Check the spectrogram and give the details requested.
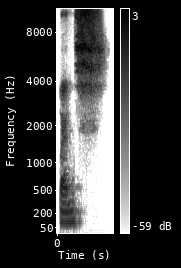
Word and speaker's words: flange: Bacanya beginilah flange.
